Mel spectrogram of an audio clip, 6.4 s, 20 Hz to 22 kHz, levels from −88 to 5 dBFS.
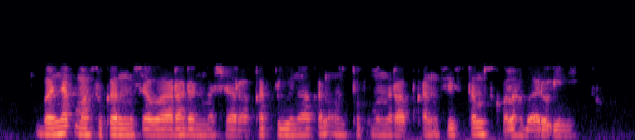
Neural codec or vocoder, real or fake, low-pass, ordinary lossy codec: none; real; 3.6 kHz; Opus, 16 kbps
